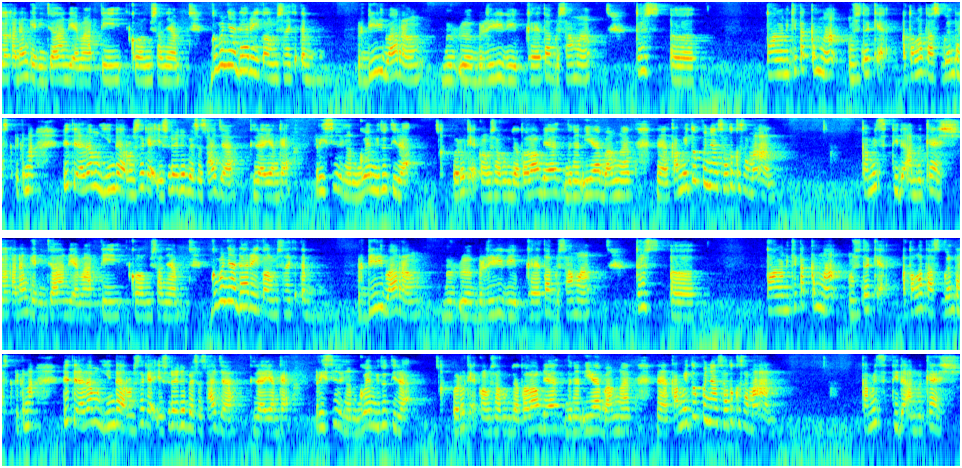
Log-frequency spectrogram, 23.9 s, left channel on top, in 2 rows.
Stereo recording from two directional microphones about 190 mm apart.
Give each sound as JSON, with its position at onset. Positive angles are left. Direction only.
{"t": 0.0, "sound": "a woman's voice", "side_deg": 15}
{"t": 22.9, "sound": "a woman's voice", "side_deg": 15}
